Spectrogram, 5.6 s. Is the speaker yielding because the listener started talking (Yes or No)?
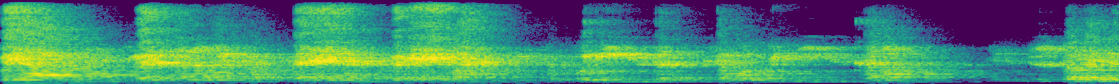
No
